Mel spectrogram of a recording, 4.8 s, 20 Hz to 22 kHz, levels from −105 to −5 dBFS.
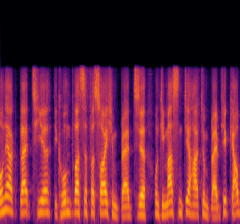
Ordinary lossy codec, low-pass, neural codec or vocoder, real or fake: none; 7.2 kHz; codec, 16 kHz, 0.3 kbps, FocalCodec; fake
